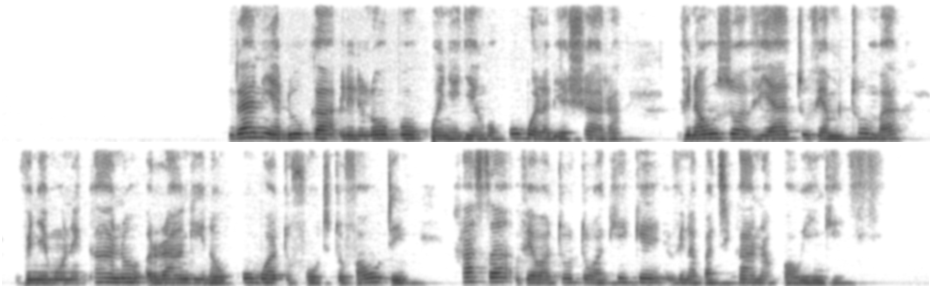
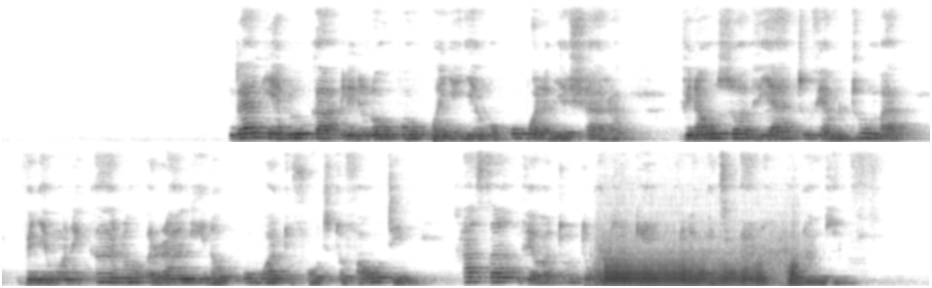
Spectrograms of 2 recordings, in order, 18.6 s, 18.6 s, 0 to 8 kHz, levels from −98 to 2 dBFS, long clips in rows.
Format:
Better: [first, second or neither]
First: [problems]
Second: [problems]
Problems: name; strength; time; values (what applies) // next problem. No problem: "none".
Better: first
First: none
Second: background sound (Brass instrument); 2 dB above the speech // room echo; dies away in 0.5 s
